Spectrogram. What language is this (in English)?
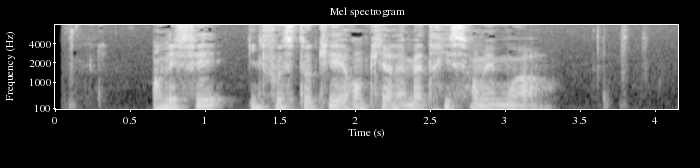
French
